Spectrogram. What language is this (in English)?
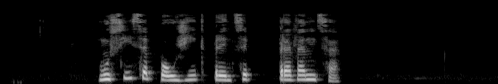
Czech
